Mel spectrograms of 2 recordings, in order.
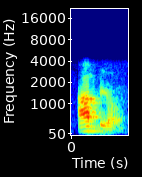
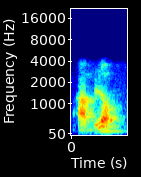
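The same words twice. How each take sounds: First: The stress is on the first syllable. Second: The stress is on the last syllable. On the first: I speak. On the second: He or she spoke.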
